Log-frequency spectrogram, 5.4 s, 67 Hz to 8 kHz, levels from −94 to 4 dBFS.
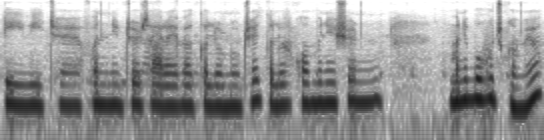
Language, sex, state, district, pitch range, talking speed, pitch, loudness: Gujarati, female, Gujarat, Gandhinagar, 220-245 Hz, 145 wpm, 230 Hz, -16 LUFS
